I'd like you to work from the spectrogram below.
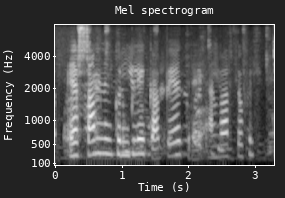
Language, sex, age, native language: Icelandic, female, 11, Icelandic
